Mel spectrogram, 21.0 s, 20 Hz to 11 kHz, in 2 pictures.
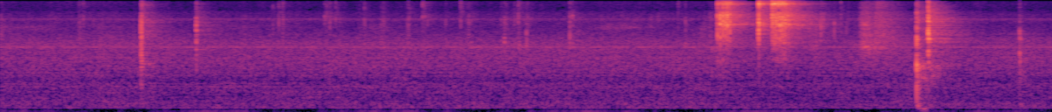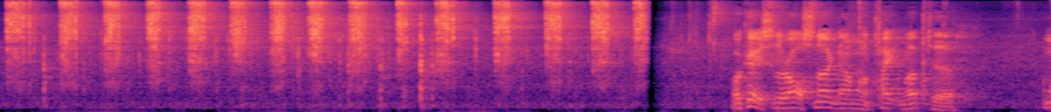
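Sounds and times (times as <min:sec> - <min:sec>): ratchet wrench clicking: 0:07.2 - 0:08.0, 0:10.6 - 0:17.0.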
